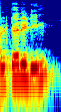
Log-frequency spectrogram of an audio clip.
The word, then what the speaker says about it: pteridine: So this is the fusion of two rings that we call pteridine. P is silent actually. Pteridine, and it is a made up of, we can say that it is made up of pyrazine plus pyrimidine.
